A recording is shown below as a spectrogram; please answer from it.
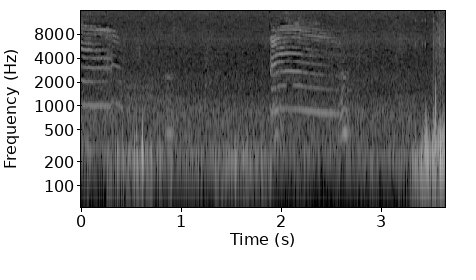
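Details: Feral cat giving two clear meows, each a tonal, slightly falling call with rich overtones. The second is longer and drawn out. Soft rustling and crunching sit underneath, and a louder clatter comes at the end.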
